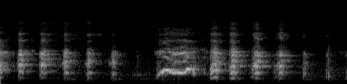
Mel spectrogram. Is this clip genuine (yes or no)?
no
